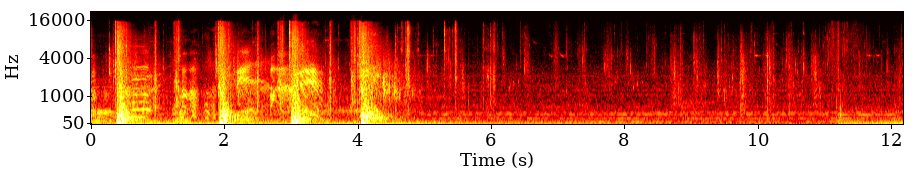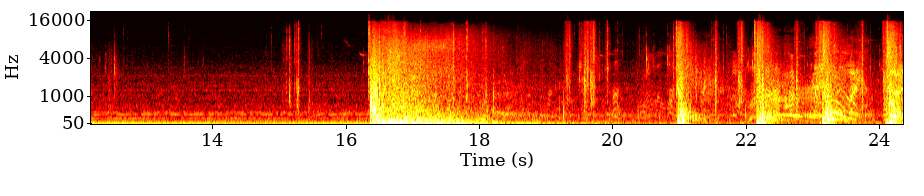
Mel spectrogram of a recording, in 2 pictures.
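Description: Shotgun blasts in the video game Borderlands, several sharp loud shots scattered across the clip amid game ambience, with a long roaring noise burst midway and a quieter lull between.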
